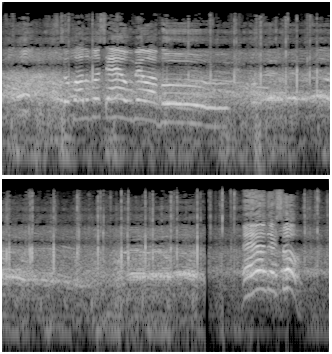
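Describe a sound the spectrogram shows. A man nearby shouts and sings loudly close by.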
